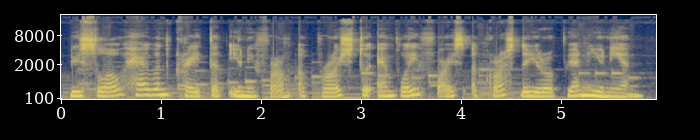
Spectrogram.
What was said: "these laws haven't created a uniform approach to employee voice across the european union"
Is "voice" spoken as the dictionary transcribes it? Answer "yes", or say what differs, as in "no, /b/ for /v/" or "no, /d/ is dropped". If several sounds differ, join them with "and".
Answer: no, /f/ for /v/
